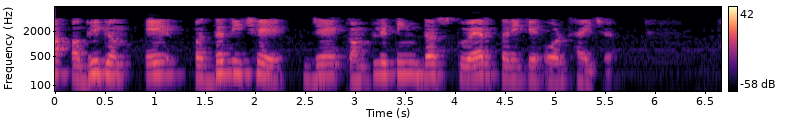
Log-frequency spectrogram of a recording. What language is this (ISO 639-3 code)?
guj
